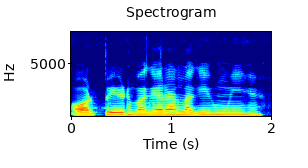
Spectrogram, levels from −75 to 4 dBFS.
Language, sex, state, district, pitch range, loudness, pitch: Hindi, female, Uttar Pradesh, Hamirpur, 215-220 Hz, -16 LUFS, 220 Hz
